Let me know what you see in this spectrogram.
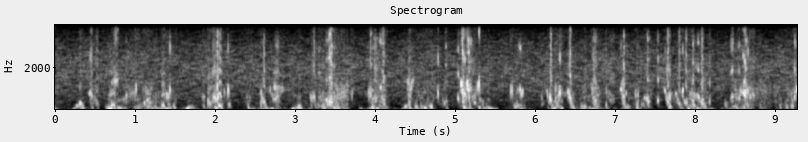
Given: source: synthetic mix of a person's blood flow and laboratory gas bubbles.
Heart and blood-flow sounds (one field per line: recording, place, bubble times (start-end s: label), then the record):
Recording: Doppler ultrasound of blood flow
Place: precordium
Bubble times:
0.27-0.55 s: bubbles
0.60-1.51 s: bubbles
1.82-2.23 s: bubbles
2.35-2.47 s: bubbles
2.53-2.88 s: bubbles
2.96-3.11 s: bubbles
3.17-3.74 s: bubbles
3.89-4.19 s: bubbles
4.37-4.93 s: bubbles
5.00-5.45 s: bubbles
5.66-5.89 s: bubbles
6.04-6.99 s: bubbles
7.04-7.18 s: bubbles
7.21-8.21 s: bubbles
8.35-9.28 s: bubbles
From the record:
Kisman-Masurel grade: 444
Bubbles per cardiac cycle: continuous sound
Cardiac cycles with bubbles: 100%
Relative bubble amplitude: maximal (0.775 to 0.999)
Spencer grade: 4 (maximum detectable bubble signal sounding continuously throughout systole and diastole of every cardiac period, and overriding the amplitude of the normal cardiac signals)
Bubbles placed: anywhere in the cardiac cycle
